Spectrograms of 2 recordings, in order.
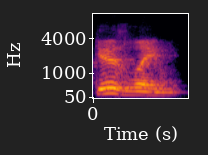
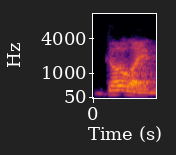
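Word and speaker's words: Ghislaine: mad that her accomplice has a silent s in her name you know like it's not it's not gizzling max well it's go lane max well i've always i'm only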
